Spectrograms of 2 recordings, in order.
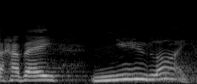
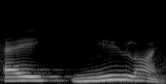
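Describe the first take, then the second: First: Slow, drawn-out chant; new life said slow together; slow group recital. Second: Slow drawn-out recital; slow chant with the children; slow group recital. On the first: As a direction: lead the congregation slowly. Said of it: "can we say it together". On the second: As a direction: lead the room slowly. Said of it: "can we say that bit together?". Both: Shown as a demonstration.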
